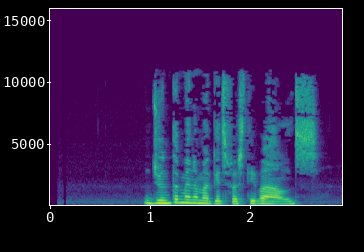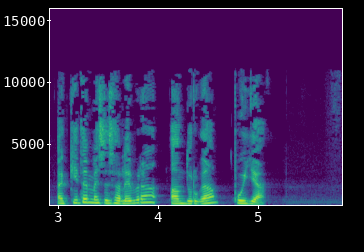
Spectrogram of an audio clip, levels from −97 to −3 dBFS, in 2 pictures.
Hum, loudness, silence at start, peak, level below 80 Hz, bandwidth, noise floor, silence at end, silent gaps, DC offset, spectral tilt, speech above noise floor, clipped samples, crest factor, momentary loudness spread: none; -21 LUFS; 0.95 s; -4 dBFS; -72 dBFS; 11.5 kHz; -64 dBFS; 0.8 s; none; under 0.1%; -5 dB/octave; 44 dB; under 0.1%; 18 dB; 8 LU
